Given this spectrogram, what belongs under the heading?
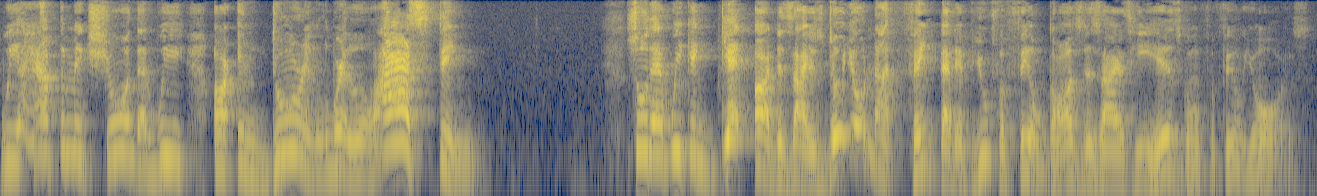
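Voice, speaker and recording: A man's voice: sits high, unhurried, hardly any pauses. A man in his forties preaching a motivational sermon, congested and sniffling, calling out to his listeners and talking to God like a friend. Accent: New York. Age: 40s. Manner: animated, calls out to listeners, talks to God like a friend. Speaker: pastor. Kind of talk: live-streamed motivational sermon.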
